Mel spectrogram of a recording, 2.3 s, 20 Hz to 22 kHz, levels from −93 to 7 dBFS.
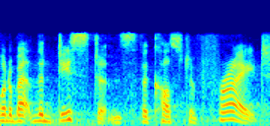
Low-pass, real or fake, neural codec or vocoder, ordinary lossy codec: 7.2 kHz; real; none; Opus, 32 kbps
